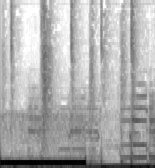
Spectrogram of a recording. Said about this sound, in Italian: Lo chiameremo dopo, vediamo se squilla. Il telefono squilla. Il telefono squilla. Ce l'abbiamo.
